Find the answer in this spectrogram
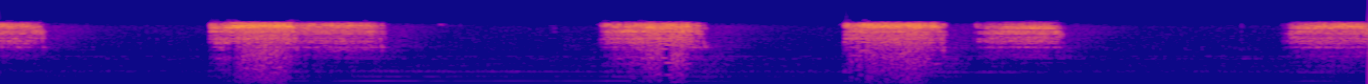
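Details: Owl chicks, all hungry, begging as only one gets to eat; five loud, breathy screeching hisses, two of them close together, with a faint low hum underneath.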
